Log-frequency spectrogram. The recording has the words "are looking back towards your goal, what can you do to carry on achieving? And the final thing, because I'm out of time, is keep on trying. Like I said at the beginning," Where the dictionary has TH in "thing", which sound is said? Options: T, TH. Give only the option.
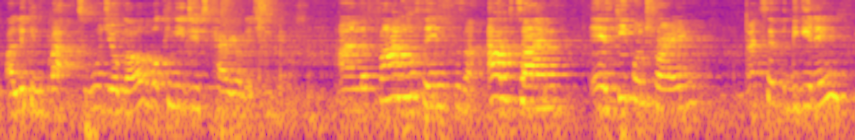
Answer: TH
